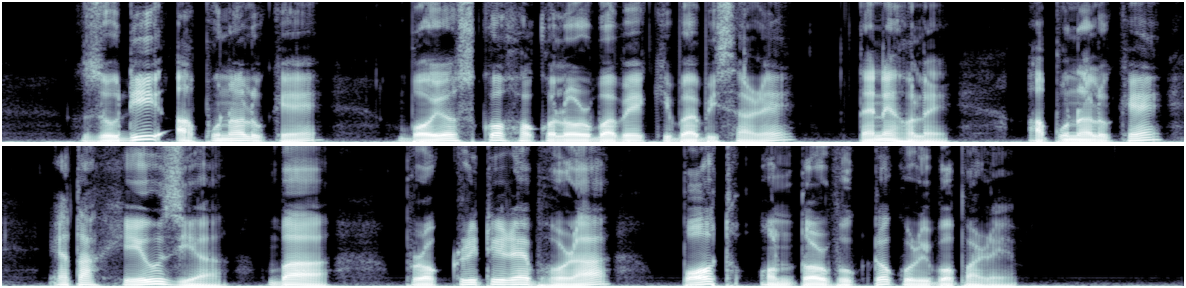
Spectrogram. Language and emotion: Assamese, neutral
